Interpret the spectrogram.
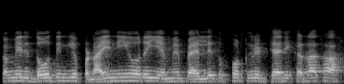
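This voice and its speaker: A middle-aged male teacher runs a grammar lesson. His voice sits high for a man, and he drills each word by repeating it several times. He breaks in with playful scolding asides to his students. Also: flat delivery, fast talker, lo-fi sound.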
